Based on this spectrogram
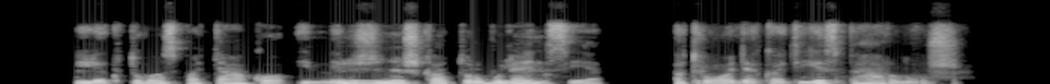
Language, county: Lithuanian, Šiauliai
